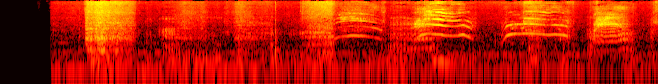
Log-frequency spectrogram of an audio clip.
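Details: Cat protecting its kitten. Breathy, hiss-like noise bursts come first, then several tense, arching yowls, each rising and falling with a wavering, strained tone, about one every second.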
